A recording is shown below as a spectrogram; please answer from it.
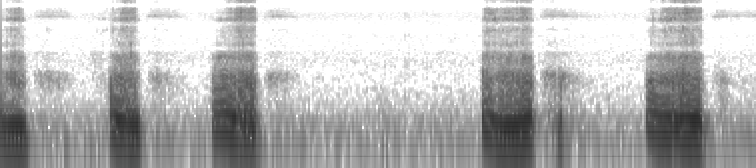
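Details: Snoring Shih Tzu Ponta in a small room: five rough, buzzy snores in uneven rhythm, some closely paired, each with a deep droning tone and faint wheezy exhales between.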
